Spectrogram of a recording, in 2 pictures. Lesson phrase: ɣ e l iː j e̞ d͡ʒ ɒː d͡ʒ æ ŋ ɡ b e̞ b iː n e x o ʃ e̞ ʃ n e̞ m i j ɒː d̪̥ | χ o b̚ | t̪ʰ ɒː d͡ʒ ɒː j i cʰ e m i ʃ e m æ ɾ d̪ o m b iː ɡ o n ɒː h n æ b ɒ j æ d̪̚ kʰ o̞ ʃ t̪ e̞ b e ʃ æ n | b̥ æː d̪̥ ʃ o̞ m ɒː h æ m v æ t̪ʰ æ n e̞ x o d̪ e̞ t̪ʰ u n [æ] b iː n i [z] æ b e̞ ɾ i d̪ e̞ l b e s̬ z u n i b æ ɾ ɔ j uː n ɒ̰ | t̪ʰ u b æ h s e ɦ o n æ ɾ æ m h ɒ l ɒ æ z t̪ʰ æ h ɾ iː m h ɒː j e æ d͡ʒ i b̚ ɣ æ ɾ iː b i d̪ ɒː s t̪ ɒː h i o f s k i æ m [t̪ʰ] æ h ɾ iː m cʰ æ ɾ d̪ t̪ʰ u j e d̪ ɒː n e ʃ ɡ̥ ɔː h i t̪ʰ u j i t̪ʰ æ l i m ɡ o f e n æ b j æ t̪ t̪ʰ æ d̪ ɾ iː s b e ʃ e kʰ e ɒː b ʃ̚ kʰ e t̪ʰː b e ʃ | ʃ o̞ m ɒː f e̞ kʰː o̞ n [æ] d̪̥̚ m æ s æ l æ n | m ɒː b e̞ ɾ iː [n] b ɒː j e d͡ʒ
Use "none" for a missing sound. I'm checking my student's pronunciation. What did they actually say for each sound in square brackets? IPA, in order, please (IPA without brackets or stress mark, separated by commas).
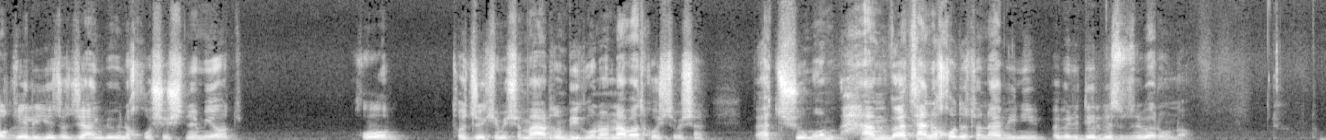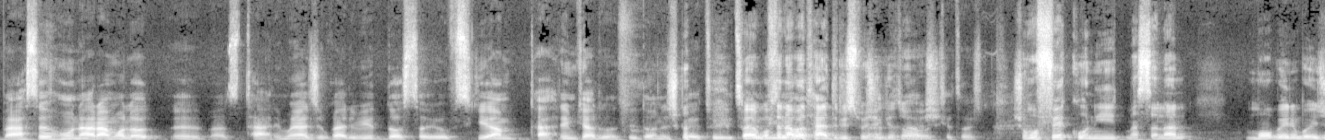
æ, v, t̪ʰ, i, m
